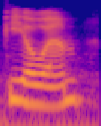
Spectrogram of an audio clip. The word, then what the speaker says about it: Poom: P-O-M.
